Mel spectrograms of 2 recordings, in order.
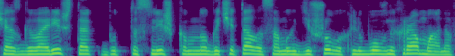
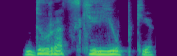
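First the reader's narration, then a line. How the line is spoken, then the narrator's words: Hiss. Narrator (Russian): прошипел Лоренс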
